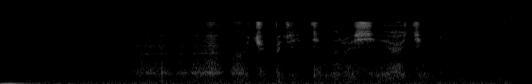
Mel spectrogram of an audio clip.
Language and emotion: Russian, sad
